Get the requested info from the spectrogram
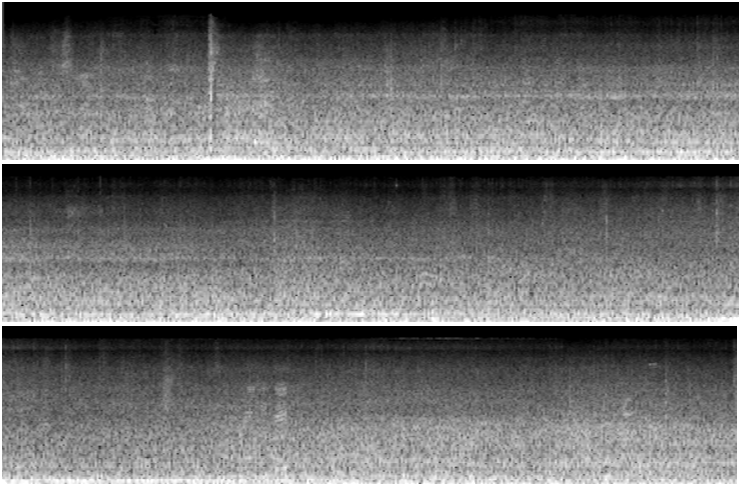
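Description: City street noise: a steady rumble of traffic with voices of passers-by, and a vehicle engine's hum standing out for a few seconds past the middle.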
